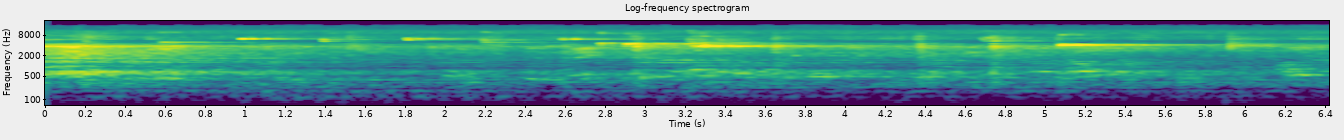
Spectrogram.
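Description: Basketball game in a gym: sneakers give many short high squeaks on the hardwood court and the ball thumps, over crowd chatter in a large hall.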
